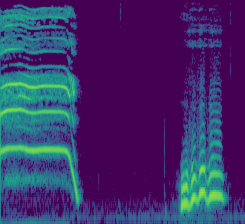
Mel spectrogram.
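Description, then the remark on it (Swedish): An elderly woman in the women's changing room of a public bath lets out a loud, shrill scream that holds steady for about a second and then slides down in pitch, followed after a short silence by a lower, wavering cry. “En tant fick syn på honom. Hon skrek.”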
